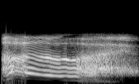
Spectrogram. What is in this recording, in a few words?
death; Counter Strike; CS:GO; seal diver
